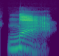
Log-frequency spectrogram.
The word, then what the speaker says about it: map: 그러니까 맵이 아니야. map 이렇게 해야 되죠.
